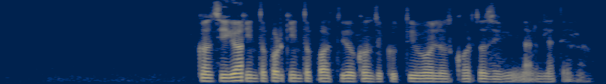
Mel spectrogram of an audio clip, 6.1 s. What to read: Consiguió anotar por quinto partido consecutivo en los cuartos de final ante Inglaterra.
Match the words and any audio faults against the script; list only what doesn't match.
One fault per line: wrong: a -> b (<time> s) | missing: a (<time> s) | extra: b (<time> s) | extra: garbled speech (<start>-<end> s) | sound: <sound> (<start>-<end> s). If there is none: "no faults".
wrong: anotar -> quinto (2.4 s)
missing: ante (5.4 s)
